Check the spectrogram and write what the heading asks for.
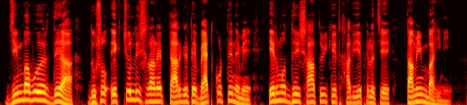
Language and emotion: Bengali, neutral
